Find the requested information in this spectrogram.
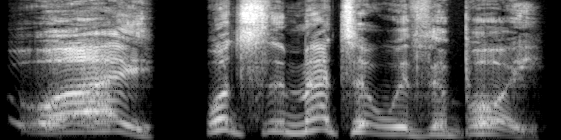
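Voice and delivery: put-on high, loud startled old man; startled old pauper. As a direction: recoil in surprise at the boy.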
